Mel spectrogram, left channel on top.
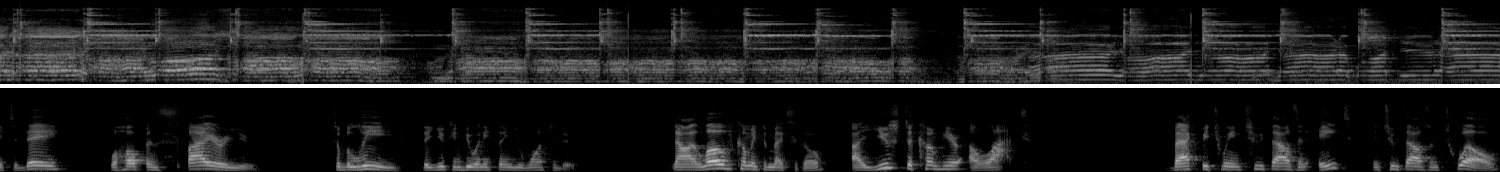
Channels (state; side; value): different; both; correlation 0.00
